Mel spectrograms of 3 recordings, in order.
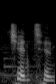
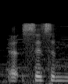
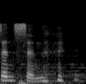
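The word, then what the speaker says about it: Cicin: They look similar to that Fatui Chinchin mage. Sinsen mage, sorry. Yeah, it's pronounced Sinsen.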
